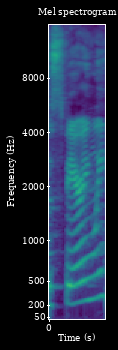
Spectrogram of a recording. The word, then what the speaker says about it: sparingly: So sparingly has 3 syllables. So the first syllable is spare. Spare. So SP going into that complex R vowel air.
